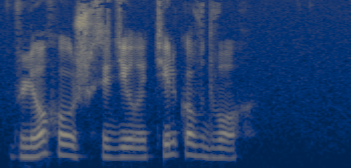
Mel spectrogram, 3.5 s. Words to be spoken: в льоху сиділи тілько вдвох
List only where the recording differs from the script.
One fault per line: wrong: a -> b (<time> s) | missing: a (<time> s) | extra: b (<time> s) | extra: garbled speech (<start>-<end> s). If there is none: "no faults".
extra: ж (0.8 s)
